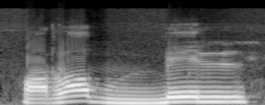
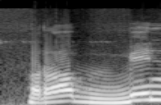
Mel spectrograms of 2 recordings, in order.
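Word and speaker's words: رب: বলবো না লিল্লাহি লিল্লাহি রব্বিল রব্বিন বলে অনেকে রব্বিন বিন বিন বলে বিন বলবো না রব্বিল রব্বিল রব্বিল আল আলামিন আলামিন আমরা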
